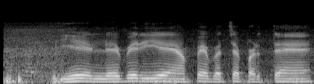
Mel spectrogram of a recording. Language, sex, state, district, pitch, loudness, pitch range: Hindi, male, Rajasthan, Bikaner, 130 Hz, -14 LUFS, 130-140 Hz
